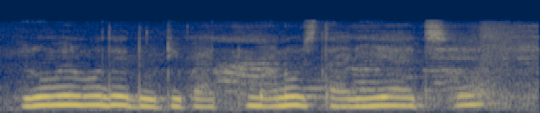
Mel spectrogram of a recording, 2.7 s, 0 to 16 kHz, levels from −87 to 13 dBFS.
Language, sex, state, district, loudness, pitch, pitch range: Bengali, female, West Bengal, Cooch Behar, -14 LUFS, 260 Hz, 245-280 Hz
